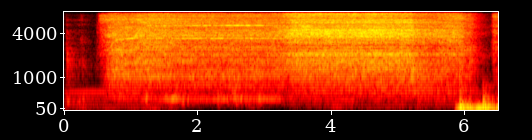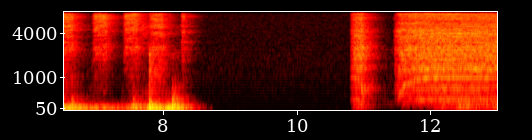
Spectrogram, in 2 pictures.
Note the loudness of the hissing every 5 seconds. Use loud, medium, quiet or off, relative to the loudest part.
loud, loud, off.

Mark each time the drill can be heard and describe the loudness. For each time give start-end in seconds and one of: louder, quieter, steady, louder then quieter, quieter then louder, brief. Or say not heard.
0.0-6.9 quieter
10.8-12.9 brief.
